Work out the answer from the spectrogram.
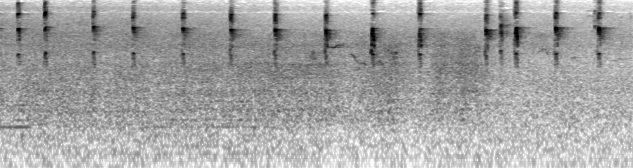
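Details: Woodpecker chick sitting in a tree cavity, begging to be fed; clipped, high calls repeated roughly every half second at uneven intervals over a faint hiss.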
